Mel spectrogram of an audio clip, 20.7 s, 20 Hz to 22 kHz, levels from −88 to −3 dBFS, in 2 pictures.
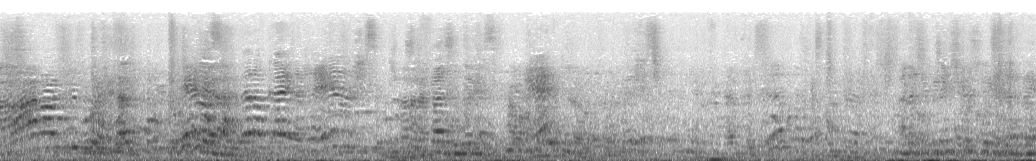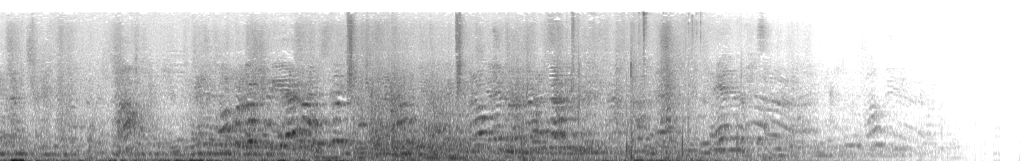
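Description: A gain stage handling the closing fade of this everyday-sound recording keeps too few bits and adds no dither, causing truncation distortion on a fade from 17.11 s to 20.73 s, a coarseness that fits roughly 11-bit resolution. As the fade-out, starting around 17 s, approaches silence, the waveform collapses into crude steps, so the tail turns gritty, worst from 18.52 s to 20.73 s.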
